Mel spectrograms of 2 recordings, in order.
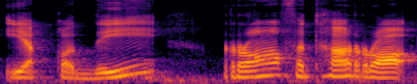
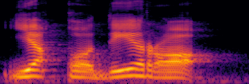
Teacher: ரா ஃபத்ஹா ரா, இந்த ரா வந்து ஹெவியாக தான் உச்சரிக்கணும். வாயை நல்லா ஓப்பன் பண்ணி தஃப்ஹீமாக சொல்லுங்கள்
